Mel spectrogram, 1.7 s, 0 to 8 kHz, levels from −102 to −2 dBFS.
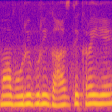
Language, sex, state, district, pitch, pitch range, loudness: Hindi, female, Bihar, Bhagalpur, 230 Hz, 220-235 Hz, -18 LUFS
